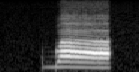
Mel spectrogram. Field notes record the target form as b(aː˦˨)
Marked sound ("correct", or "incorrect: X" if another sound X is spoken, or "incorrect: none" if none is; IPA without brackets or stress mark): incorrect: aː˨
